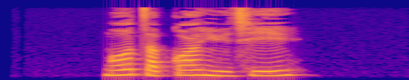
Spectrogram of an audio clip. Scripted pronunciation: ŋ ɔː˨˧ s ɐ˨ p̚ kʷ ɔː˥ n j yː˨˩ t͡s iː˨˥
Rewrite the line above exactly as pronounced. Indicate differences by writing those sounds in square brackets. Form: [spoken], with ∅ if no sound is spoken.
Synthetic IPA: ŋ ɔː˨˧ [t͡s] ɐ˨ p̚ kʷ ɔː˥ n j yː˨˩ [t͡sʰ] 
